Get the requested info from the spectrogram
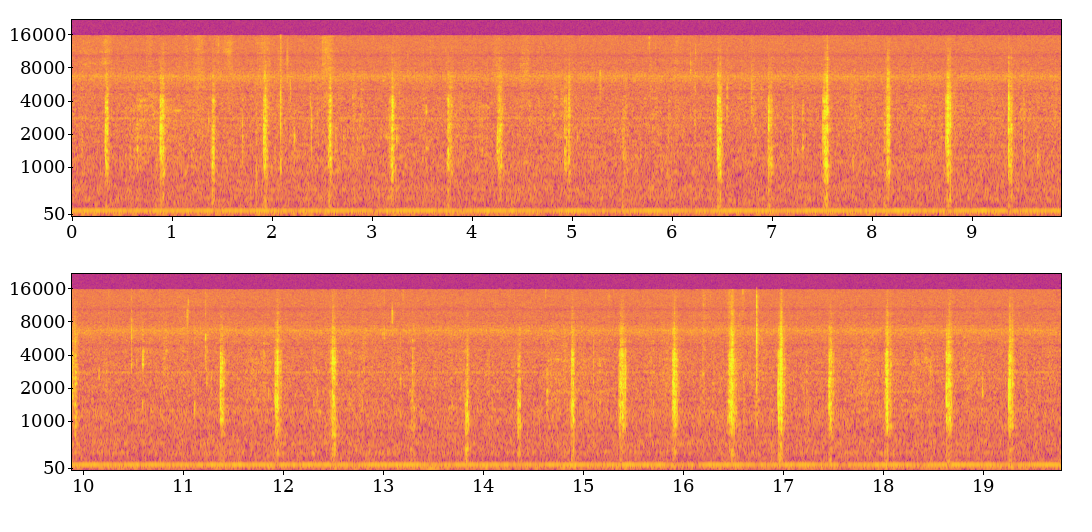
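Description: A person chewing food close to the microphone: small wet mouth clicks about one and a half to two a second, with a couple of short pauses. A steady low hum runs underneath.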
